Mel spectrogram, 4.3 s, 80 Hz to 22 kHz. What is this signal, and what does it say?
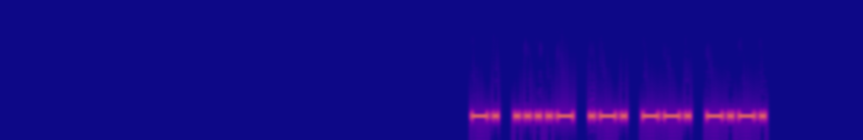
Morse code, heard as a keyed tone, about 46 wpm, 700 Hz. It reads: N4RGC
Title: USA Call Signs - 5 Characters - Repeated 3x - 45wpm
